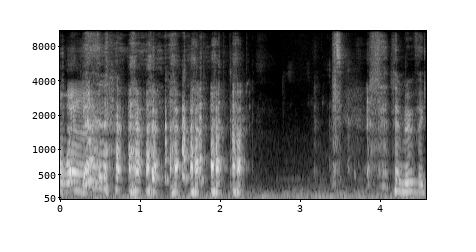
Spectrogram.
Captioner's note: everyone laughing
